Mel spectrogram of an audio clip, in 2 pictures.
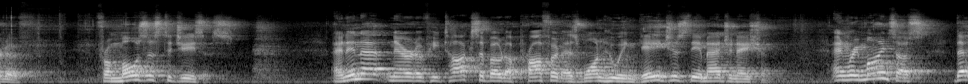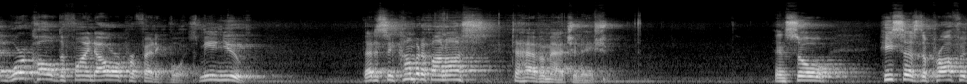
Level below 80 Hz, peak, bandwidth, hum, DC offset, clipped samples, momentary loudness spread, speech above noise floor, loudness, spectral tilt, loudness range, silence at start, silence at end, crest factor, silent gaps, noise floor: -58 dBFS; 0 dBFS; 18 kHz; none; under 0.1%; under 0.1%; 12 LU; 33 dB; -15 LUFS; -3.5 dB/octave; 3 LU; 0 s; 0 s; 16 dB; none; -47 dBFS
